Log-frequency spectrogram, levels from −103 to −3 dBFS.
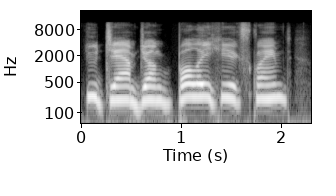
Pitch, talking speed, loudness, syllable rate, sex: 200 Hz, 155 wpm, -15 LUFS, 4.9 syllables/s, male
